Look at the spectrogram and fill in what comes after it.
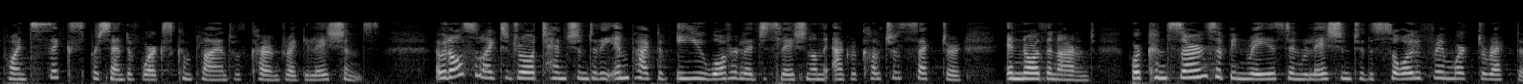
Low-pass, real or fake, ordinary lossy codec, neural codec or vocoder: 7.2 kHz; real; none; none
